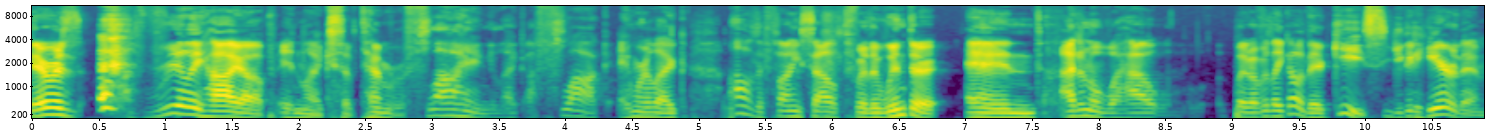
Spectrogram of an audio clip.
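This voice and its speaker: Lively intonation at a moderate pace, in an unremarkable speaking voice from a man with fairly high pitch. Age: 40s. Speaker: podcaster. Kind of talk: casual chat.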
